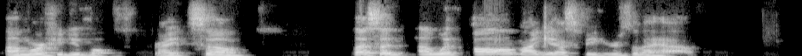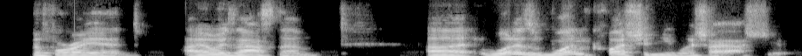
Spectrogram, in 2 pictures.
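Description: A man's voice: medium pitch, measured pace, a bit bright, low-quality recording. A man hosting a podcast interview, enthusiastic and casual with his guest. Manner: enthusiastic, calls guest brother and dude. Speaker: podcast host.

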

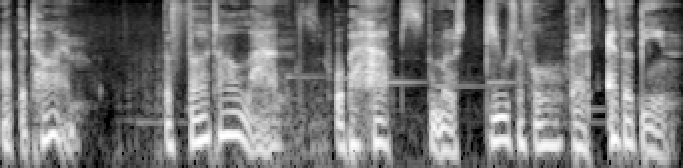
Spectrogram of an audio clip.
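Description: A man narrating a sleep story in a soothing, hushed, often breathy delivery, guiding the listener into relaxation. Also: low voice, expressive, takes it slowly. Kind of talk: slow guided relaxation and bedtime story narration.

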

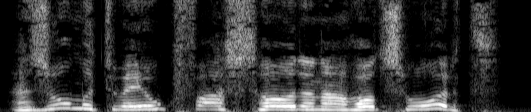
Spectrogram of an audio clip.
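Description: A man preaching a sermon, emphatic, often affirming with "ja" and swinging between loud and soft. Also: very high-pitched, normal speed, no echo.

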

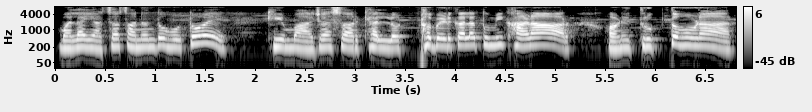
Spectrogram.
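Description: A woman's voice: mid-range voice, unhurried, faint music behind, natural voice. A woman playing a sly giggling frog. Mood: teasing. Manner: cheeky, giggling, teasing. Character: sly fat frog, cheerful trickster.

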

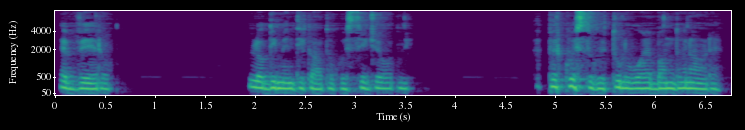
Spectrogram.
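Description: A woman's voice: sits low, fairly even intonation, measured pace, dark tone. A woman reading aloud the words of a young woman mystic in rapture, pleading tenderly and fervently with Mary.

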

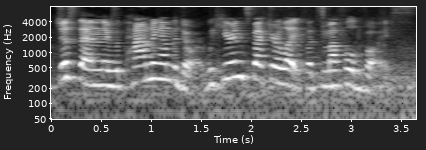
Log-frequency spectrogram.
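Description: A woman's voice: on the high side, lively intonation, a little fast. Woman narrating a script read, casual and amused, echoey room with faint noise. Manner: casual, amused, occasional stumbles. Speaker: narrator reading stage directions.

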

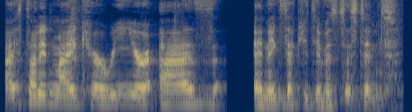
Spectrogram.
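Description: A woman's voice: lowish voice, a little slow, fairly bright tone. A woman from France, a photographer and podcast guest, who talks in a chatty way and laughs often. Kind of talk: podcast interview.

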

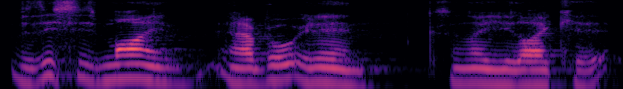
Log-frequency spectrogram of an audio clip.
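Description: A man's voice: on the high side, fairly quick, mellow. Light-voiced male music therapist. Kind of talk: explaining his work.

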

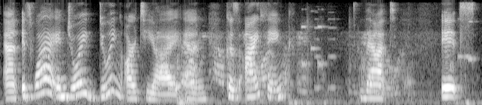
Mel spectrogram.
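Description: This is a woman drama teacher talking eagerly in a casual interview. Her voice sits a little high, and she tumbles through her thoughts with restarts. The recording is slightly muffled and lo-fi. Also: lively intonation, takes it slowly, crowd noise. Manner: enthusiastic, talkative, many restarts. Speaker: high school drama teacher and assistant principal.

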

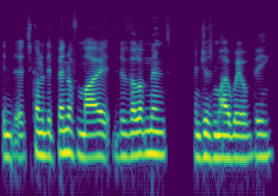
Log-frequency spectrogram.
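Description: A man who isn't a native English speaker, a horse trainer appearing as a podcast guest, talks reflectively and earnestly, explaining ideas through personal stories and rhetorical questions. His voice sits at medium pitch with little pitch movement, and his pace is brisk. The studio recording is clean, with no echo.

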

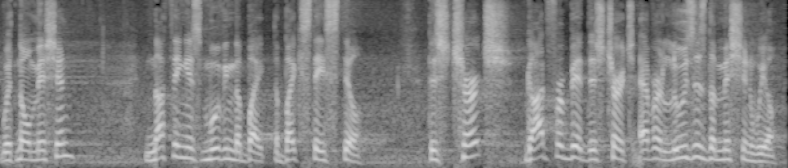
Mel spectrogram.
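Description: Bright-voiced pastor man in reverberant church. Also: a little high. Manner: conversational, acts out quick dialogues. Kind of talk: sermon. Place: church sanctuary. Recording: long church reverb, faint noise.

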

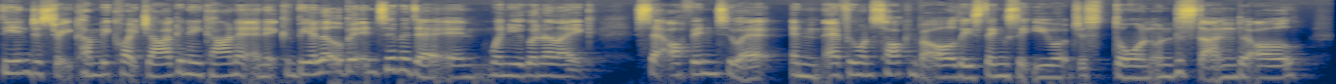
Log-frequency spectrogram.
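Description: A woman's voice: medium pitch, fairly even intonation, fairly quick. Chatty, giggly woman podcast host. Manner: chatty and giggly, many filler words. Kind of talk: casual chat.

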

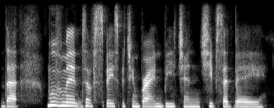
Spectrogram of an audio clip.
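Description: A woman's voice: medium pitch, normal speed, fairly bright tone, no echo. Reflective woman poet, dry dull recording. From Afghanistan. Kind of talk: personal interview. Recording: dry, slightly dull sound.

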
